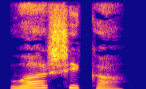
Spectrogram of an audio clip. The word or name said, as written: ವಾರ್ಷಿಕ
